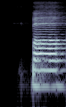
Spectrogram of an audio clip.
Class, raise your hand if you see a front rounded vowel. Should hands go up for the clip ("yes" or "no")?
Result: no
